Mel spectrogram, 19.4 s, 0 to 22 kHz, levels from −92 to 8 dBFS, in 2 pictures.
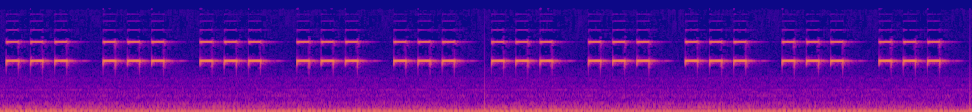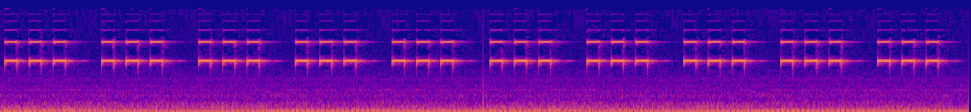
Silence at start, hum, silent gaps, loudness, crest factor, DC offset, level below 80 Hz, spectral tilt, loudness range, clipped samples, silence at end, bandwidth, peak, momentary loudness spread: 0 s; none; none; -22 LUFS; 14 dB; under 0.1%; -40 dBFS; -1 dB/octave; 0 LU; under 0.1%; 0 s; 16 kHz; -12 dBFS; 6 LU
